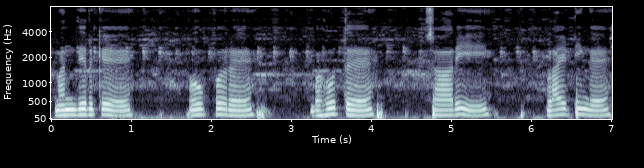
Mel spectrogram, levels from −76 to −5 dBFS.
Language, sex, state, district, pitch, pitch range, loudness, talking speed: Hindi, male, Rajasthan, Bikaner, 140 Hz, 130-150 Hz, -16 LUFS, 60 wpm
